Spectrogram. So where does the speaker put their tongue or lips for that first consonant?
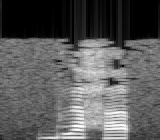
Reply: lips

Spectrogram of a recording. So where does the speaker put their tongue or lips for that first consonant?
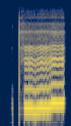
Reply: lips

